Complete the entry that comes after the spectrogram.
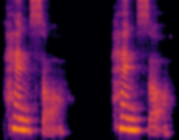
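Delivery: "pencil" slowly, with the first syllable PEN stressed. Shown as a demonstration. Teacher to class, modeling stress in "pencil". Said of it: "is the first syllable stressed".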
